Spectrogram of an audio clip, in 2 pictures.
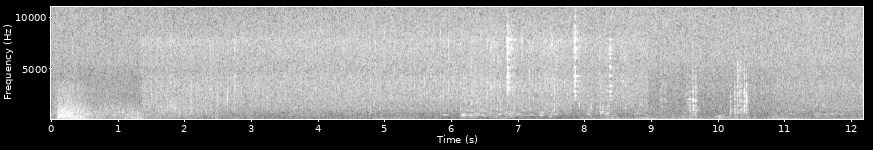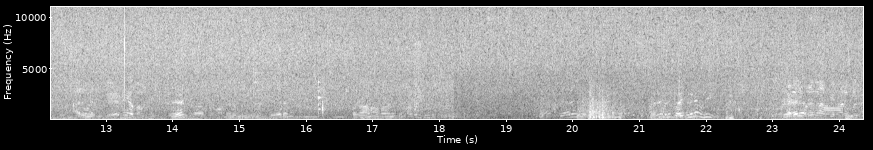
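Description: Sudden heavy rain pours steadily at night, with rolls of thunder rumbling through the downpour; people talk intermittently beneath the constant wash of rain.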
